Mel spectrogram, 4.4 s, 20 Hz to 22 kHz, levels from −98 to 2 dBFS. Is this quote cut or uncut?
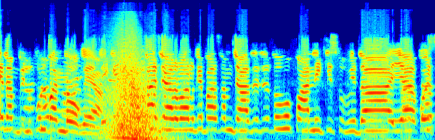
cut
